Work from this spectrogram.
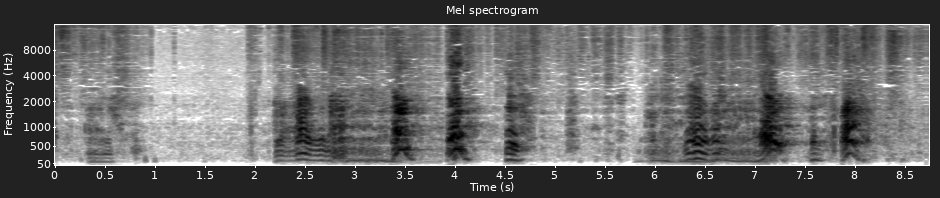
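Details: Rottweilers Malysh and Sam tussle in a king-of-the-hill game. A short opening growl, a pause, then a run of rough growls and punchy barks through the second half.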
